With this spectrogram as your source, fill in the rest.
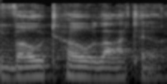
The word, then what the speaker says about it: Votolato: right now he's really awesome rock on rocky Votolato that's how you say it piece wrong one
